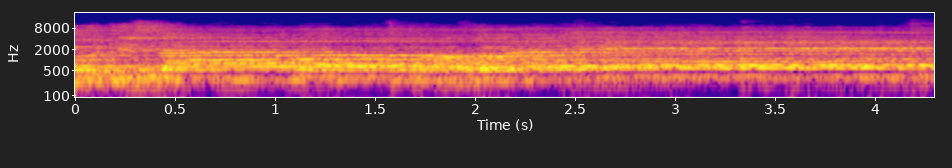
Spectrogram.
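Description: A man and a woman singing together in a live duet, holding long sustained notes.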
